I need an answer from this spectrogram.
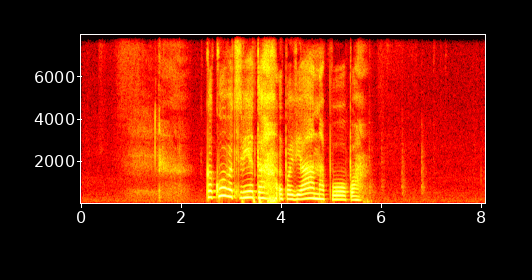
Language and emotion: Russian, sad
